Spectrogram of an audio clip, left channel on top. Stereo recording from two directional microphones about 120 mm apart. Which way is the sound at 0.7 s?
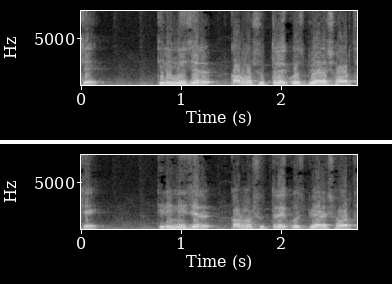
40° left (ahead or behind).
